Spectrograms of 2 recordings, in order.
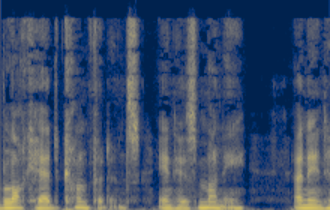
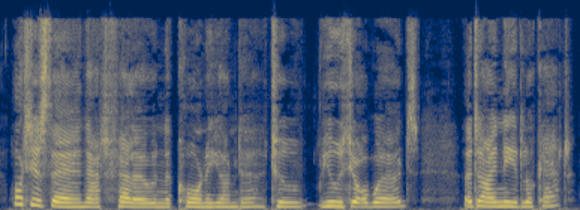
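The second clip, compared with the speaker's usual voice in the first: put-on higher, cool young lady's voice; a proud young woman answering lightly; Estella voice; 9 semitones higher than usual. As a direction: play Estella, poised and aloof.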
